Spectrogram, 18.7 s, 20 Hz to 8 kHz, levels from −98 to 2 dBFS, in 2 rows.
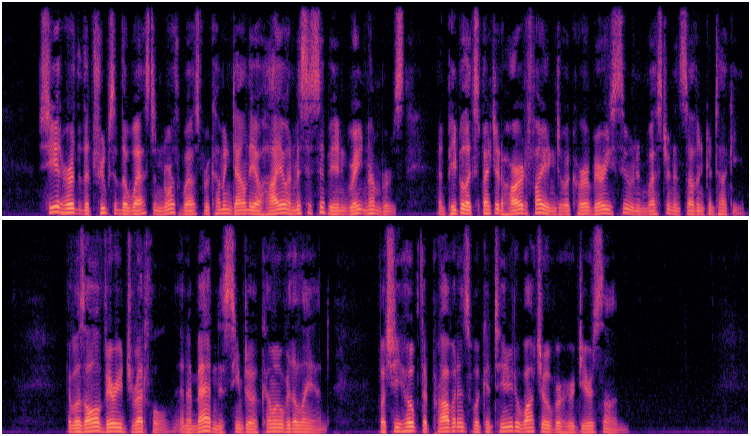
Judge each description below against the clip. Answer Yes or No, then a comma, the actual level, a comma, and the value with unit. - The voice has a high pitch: No, low, 125 Hz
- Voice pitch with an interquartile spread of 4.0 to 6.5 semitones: No, average, 3.5 semitones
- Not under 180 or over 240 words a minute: Yes, average, 200 wpm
